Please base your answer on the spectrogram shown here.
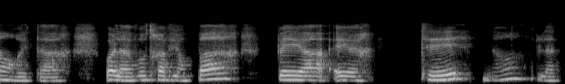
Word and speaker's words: part: Cette chambre dote accueille les tout à partir de cancer.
